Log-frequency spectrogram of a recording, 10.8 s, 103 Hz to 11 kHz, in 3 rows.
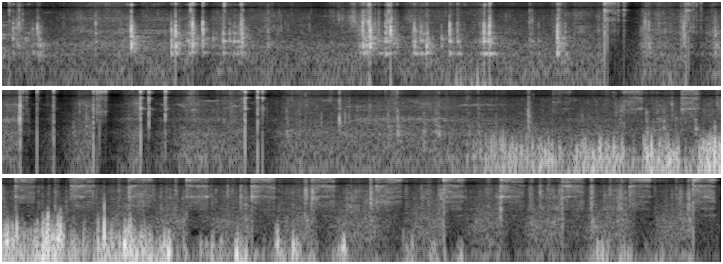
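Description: A 30mm socket on a ratchet wrench loosens large nuts from the spark plug apertures of a Toyota Carina engine cover, giving rapid close ratcheting clicks in bursts, followed by a louder stretch of continuous grinding clicks.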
